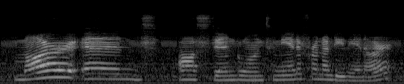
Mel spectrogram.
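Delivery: ordinary delivery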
